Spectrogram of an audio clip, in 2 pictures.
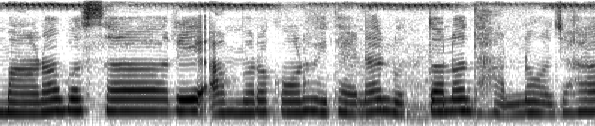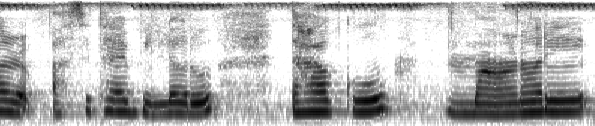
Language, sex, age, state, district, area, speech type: Odia, female, 18-30, Odisha, Rayagada, rural, spontaneous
